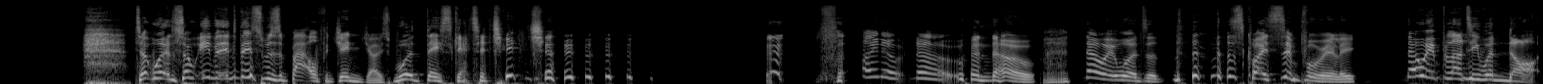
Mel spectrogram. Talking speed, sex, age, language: 115 wpm, male, 20-39, English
